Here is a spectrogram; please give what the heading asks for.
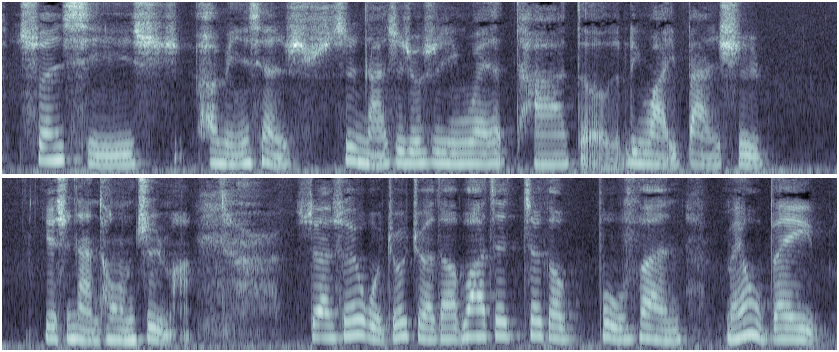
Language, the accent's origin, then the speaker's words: Chinese; Taiwan; now in Shanghai, China; ，啊，我是台湾人，已经在上海生活工作第九个年头了。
